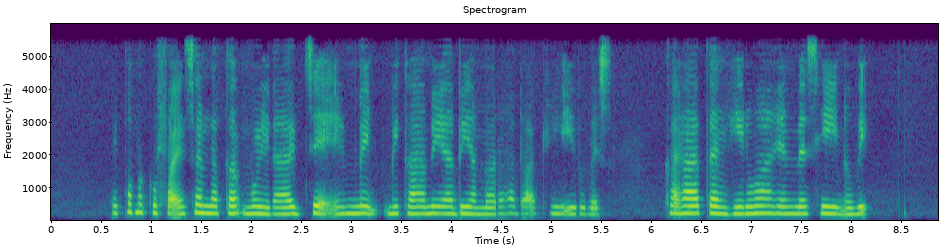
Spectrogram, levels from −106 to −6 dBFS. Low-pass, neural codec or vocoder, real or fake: 5.4 kHz; codec, 44.1 kHz, 2.6 kbps, DAC; fake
